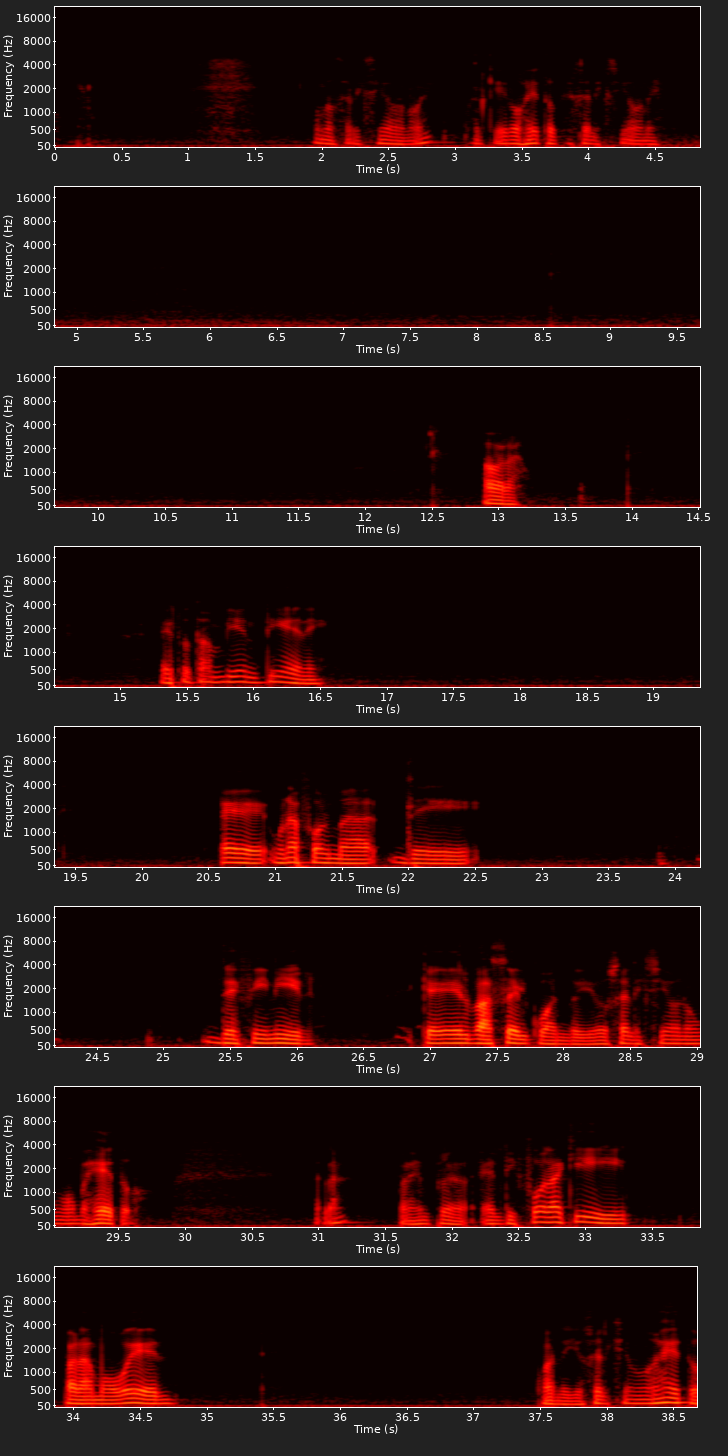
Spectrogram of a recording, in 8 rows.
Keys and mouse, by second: 2.0 click, 2.9 click, 4.0 click, 7.1-13.7 drag, 17.3-21.6 drag.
